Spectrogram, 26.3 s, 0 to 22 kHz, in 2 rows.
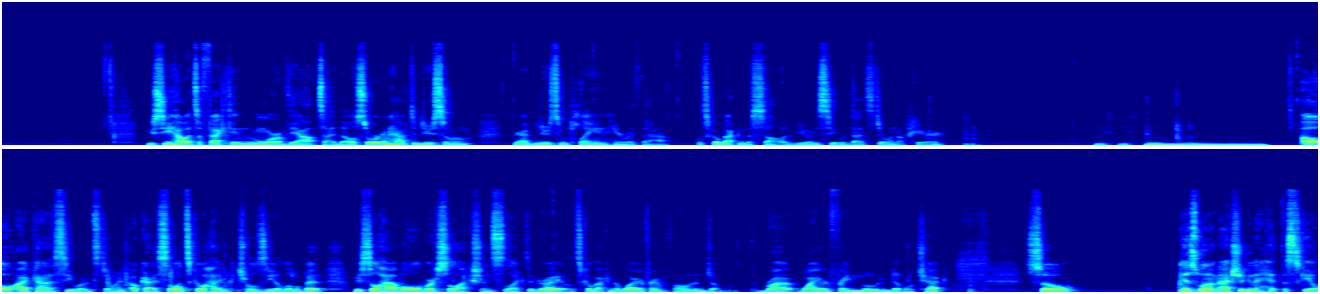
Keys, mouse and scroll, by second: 1.6 click, 2.1 scroll down 1, 2.5 middle click, 3.2 scroll down 1, 4.9 click, 5.7 click, 6.7 click, 7.1-7.4 scroll down 2, 7.4-9.2 middle drag, 9.7-10.2 scroll up 2, 10.3 scroll down 2, 10.6 middle click, 11.7 s, 12.8 click, 13.1 middle click, 14.3 ctrl+z, 14.8 ctrl+z, 15.7-17.6 middle drag, 18.6 click, 19.3-19.9 scroll up 2, 19.9-22.1 middle drag, 25.7 click.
